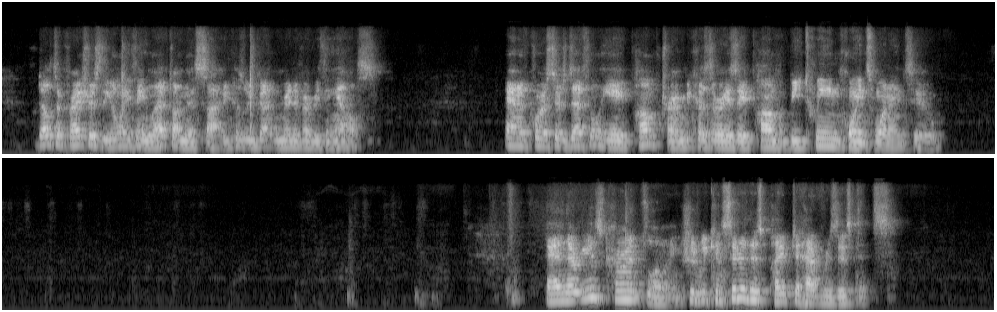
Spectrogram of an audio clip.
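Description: A man speaks calmly and clearly, close by, in pauses.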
